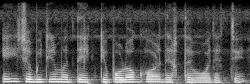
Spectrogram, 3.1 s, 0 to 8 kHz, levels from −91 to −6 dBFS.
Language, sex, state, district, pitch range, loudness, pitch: Bengali, female, Assam, Hailakandi, 200-230 Hz, -15 LUFS, 215 Hz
